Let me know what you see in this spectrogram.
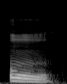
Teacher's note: You don't pronounce the final t, so you get the nasal on.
